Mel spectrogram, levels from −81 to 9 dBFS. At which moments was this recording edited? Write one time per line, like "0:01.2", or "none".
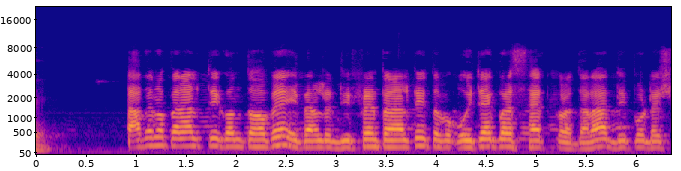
none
